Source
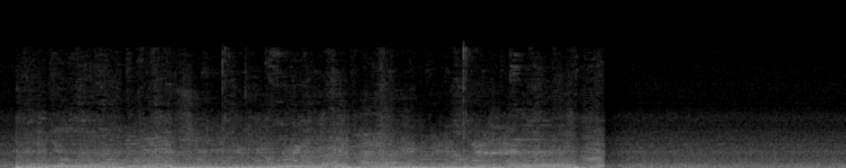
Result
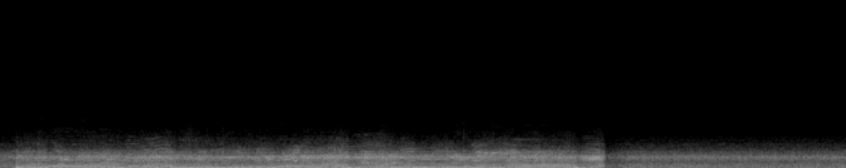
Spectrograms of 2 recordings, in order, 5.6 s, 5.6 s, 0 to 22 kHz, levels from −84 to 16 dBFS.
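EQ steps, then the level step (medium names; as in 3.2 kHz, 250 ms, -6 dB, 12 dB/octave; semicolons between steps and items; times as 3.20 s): resonant low-pass 1.5 kHz, resonance Q 6.3; peaking EQ 860 Hz -2.5 dB 0.26 oct; 0.0 dB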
